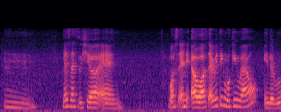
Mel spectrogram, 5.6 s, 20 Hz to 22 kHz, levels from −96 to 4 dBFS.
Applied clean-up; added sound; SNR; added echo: none; none; none; none.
